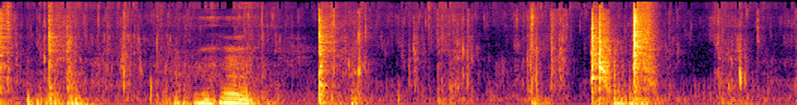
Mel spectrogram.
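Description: Chicken soup with greens is stirred in a pot, with intermittent clanks and scraping strokes under a faint background hum, while a person talks over parts of it.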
